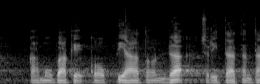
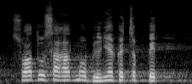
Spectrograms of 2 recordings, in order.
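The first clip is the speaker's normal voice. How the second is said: loud, high-pitched breathless-with-grievance retelling; agitated complaint; 11 semitones higher, 7 dB louder than usual. Acted. Guard recounting the blocked car incident, agitated complaint. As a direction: plead helplessness to the pastor.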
